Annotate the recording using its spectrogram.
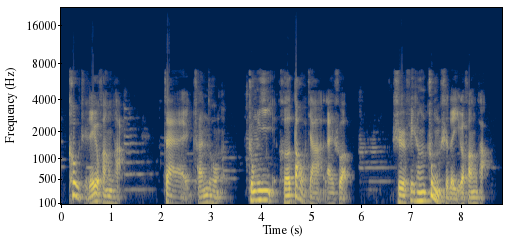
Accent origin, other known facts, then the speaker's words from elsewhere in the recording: China; 我们中国人呢有牙病的人很多啊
